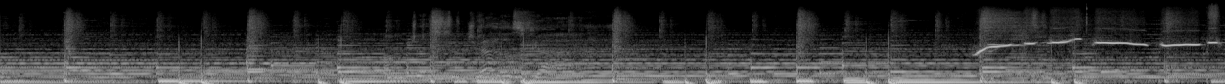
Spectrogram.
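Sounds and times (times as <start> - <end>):
instrumental music with low bass line: 0.0 - 12.2
high-pitched human whistling: 9.8 - 12.2.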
